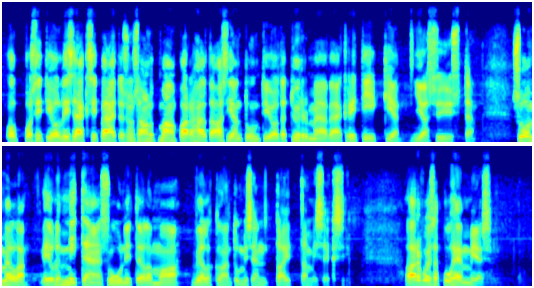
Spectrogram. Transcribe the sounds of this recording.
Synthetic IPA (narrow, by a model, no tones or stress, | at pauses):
ʔopːosit̪iollisæksipæːt̪øsonsɑːnut̪mɑːmpɑrhɑilt̪ɑɑsiɑnt̪unt̪io̞jlt̪ɑt̪yrmæːʋæːkrit̪iːkːiæjɑsyːst̪æ̰ | suomelːɑejolemmit̪æːnsuːnːit̪elmɑːʋelkɑːnt̪umisent̪ɑjt̪ːɑmḭsḛksi̥ | ʔɑrʋojsɑpuhemːies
